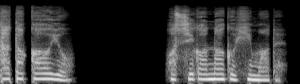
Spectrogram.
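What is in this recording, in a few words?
Voice chant, Japanese; nagi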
